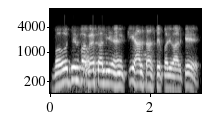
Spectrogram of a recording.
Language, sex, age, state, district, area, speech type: Maithili, male, 45-60, Bihar, Madhubani, urban, conversation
